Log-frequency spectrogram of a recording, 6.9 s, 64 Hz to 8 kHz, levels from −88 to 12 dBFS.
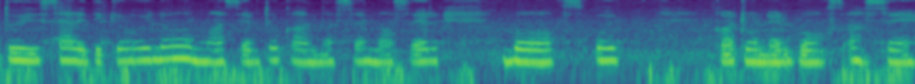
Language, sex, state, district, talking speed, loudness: Bengali, female, Tripura, West Tripura, 95 wpm, -15 LUFS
